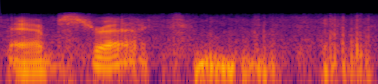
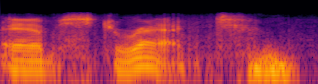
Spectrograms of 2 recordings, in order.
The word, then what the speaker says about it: abstract: Abstract. Verb form is abstract. See the double R shows that stress is on the second syllable again. Seems like the verb form tends to stress the second syllable. And this is abstract as a noun or adjective.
